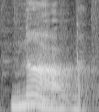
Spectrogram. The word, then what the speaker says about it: gnarled: Gnarled. Here G again is silent. G is silent here.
